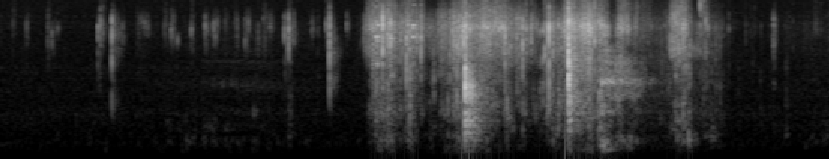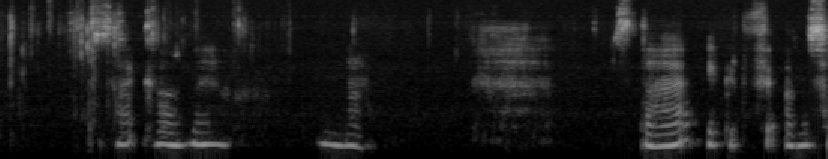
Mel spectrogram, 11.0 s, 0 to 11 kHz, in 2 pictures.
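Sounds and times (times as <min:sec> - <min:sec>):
sharp crackles: 0:00.2 - 0:06.6
plastic packaging crinkling: 0:00.2 - 0:07.2.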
